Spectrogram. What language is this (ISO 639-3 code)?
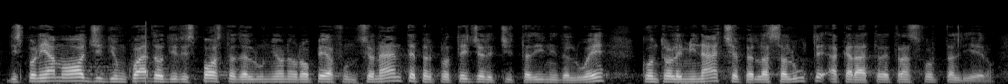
ita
